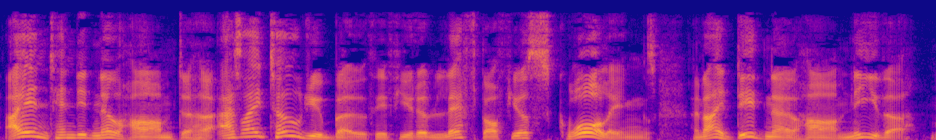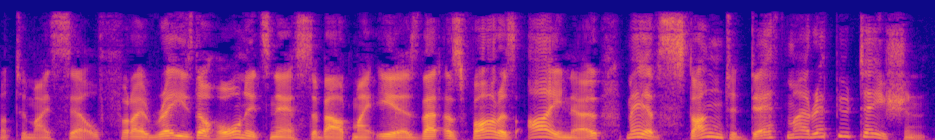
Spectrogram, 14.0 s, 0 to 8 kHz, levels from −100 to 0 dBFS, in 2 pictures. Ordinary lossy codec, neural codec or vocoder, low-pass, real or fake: MP3, 64 kbps; none; 7.2 kHz; real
